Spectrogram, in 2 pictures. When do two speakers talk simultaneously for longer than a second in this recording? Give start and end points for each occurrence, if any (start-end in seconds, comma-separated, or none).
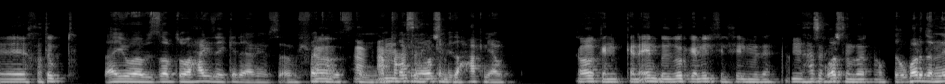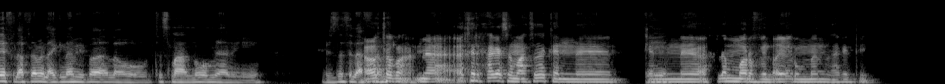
3.1-4.6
